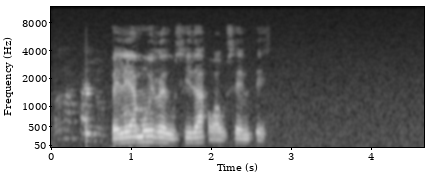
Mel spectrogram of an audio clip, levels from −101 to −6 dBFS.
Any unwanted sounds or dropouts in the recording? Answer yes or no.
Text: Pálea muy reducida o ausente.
no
